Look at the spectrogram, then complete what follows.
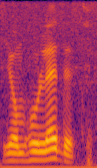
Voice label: birthday, hebrew

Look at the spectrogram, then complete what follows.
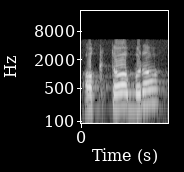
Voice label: "oktobro", esperanto

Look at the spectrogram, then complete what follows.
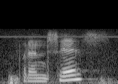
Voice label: "french", catalan

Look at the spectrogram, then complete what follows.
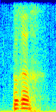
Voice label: "bridge", Dutch

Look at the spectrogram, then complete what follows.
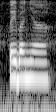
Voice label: "Tây Ban Nha", Vietnamese

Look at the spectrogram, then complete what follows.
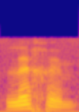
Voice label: bread, hebrew

